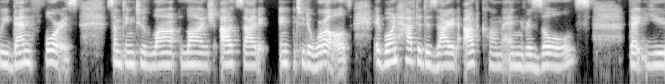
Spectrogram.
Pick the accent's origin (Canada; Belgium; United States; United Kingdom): Belgium; now in Cape Town, South Africa; I'm originally from Belgium, but I'm living in Cape Town in South Africa.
